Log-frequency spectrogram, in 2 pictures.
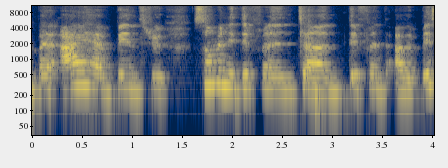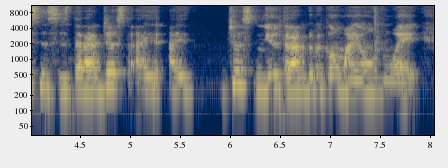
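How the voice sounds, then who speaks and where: A woman's voice: a little high, distant mic, poor audio. A woman from Romania, a teacher, speaking earnestly as a guest on a live-stream interview over a video call. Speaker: guest, teacher and business owner.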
